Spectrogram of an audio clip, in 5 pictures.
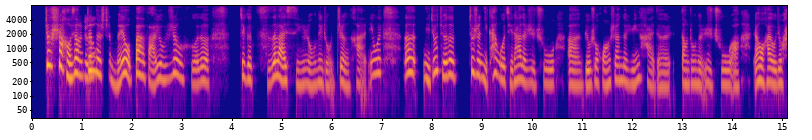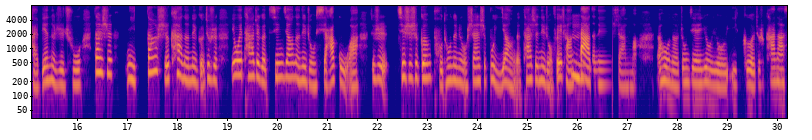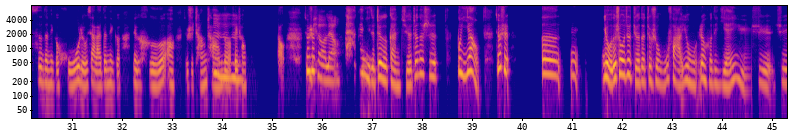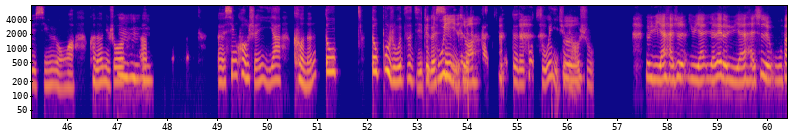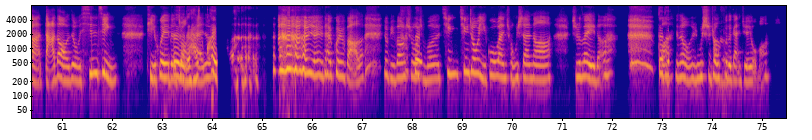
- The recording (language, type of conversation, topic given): Chinese, podcast, 你会如何形容站在山顶看日出时的感受？
- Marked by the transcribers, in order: teeth sucking; teeth sucking; unintelligible speech; other background noise; lip smack; laugh; laugh; laughing while speaking: "言语太匮乏了"; laughing while speaking: "对"; laugh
